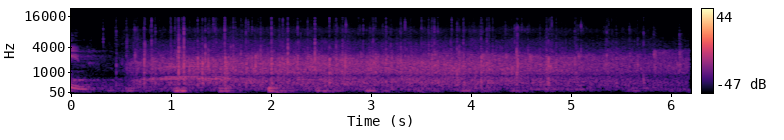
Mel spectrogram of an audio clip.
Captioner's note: audience applauding; audience cheering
